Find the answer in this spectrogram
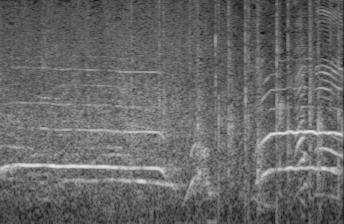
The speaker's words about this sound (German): Als der Applaus abklang und die Menge dem Ausgang zustrebte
